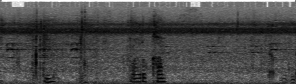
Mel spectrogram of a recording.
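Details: A baby monkey eating, the fifth young of its mother, gives short, squeaky harmonic chirps and grunts over a steady high hum; finding: monkey.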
